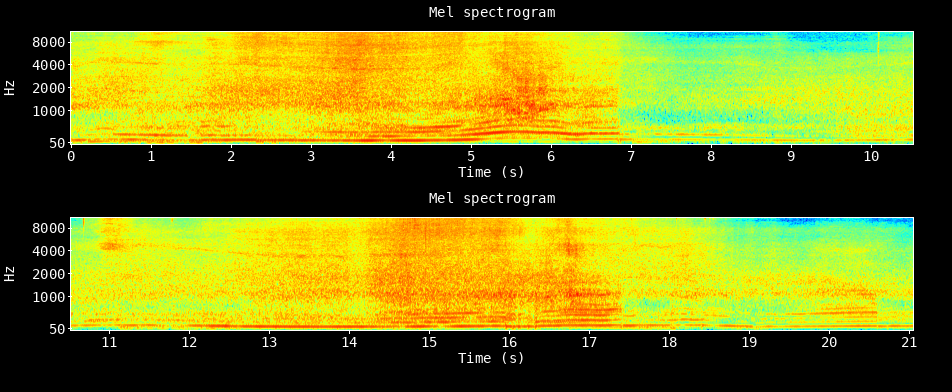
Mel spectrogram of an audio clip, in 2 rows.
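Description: A turbocharged Mazda MX-5 NA roadster accelerates hard in two long pulls, its engine note rising and falling loudly and close up with clear gear-change dips between surges.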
